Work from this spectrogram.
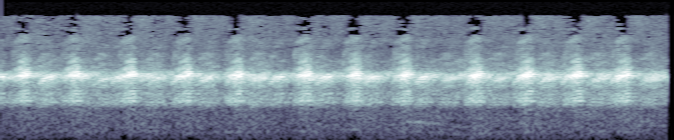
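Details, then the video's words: Frogs at night by a large pond filled with lotus and water lilies at Yangdong Village in Gyeongju, South Korea, calling all night long. Rapid, even, rattling croaks repeat about three times a second, thirteen in a row. "밤에 들리는 개구리 소리"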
